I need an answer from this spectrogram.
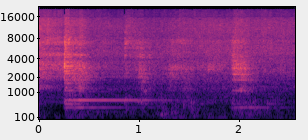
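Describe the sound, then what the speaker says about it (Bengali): Half a spoon of black pepper powder being sautéed with spices in a pan for a Bengali rohu fish curry, a steady close sizzle and hiss with three louder bursts of spoon-scraping stirring. "হাফ চামচ গোলমরিচের গুঁড়ো দিয়ে ভালো করে এটা কষানো হচ্ছে"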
